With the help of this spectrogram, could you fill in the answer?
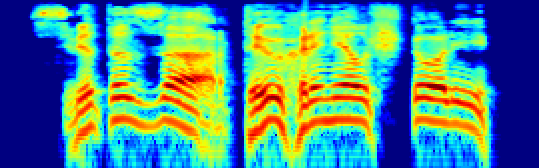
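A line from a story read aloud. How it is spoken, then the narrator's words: Howling young man. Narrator (Russian): взвыл юноша, сообразив, кто в него только что стрелял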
